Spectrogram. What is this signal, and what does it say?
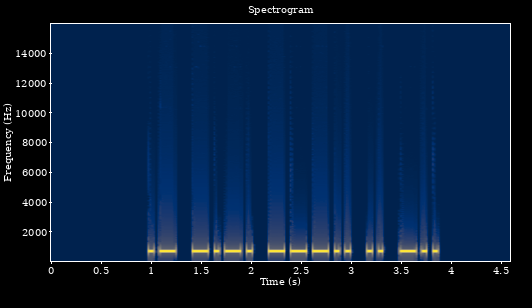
Morse code, heard as a keyed tone, about 26 wpm, 700 Hz. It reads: AC8ID
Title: Speed Racing - USA 2x2 Call Signs 22wpm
